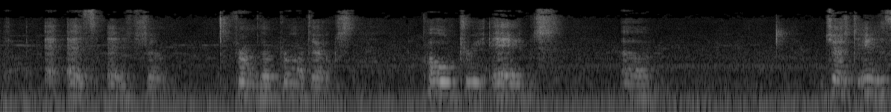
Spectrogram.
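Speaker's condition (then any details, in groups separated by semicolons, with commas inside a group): Parkinson's; onset many years earlier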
